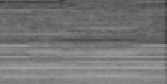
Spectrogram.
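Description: Small battery-powered handheld sensor vacuum from a DSLR cleaning kit running steadily with a constant whir and a faint steady hum, its brush tip working dust from around the edges of the camera's mirror chamber.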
